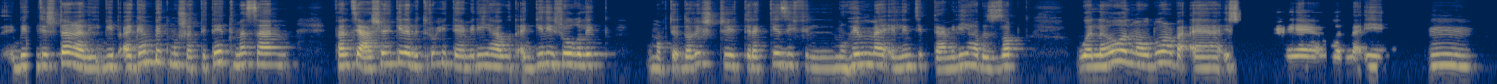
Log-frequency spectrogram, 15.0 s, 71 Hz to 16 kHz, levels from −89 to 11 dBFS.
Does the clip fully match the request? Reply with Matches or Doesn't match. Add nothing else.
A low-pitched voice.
Doesn't match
